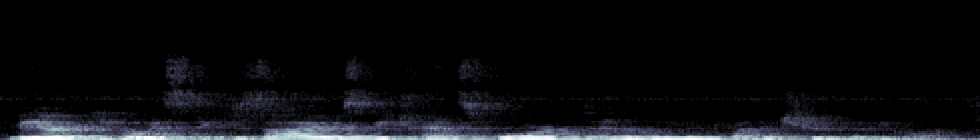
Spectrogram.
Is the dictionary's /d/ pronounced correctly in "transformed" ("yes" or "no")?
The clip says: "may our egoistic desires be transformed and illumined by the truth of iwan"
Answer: yes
